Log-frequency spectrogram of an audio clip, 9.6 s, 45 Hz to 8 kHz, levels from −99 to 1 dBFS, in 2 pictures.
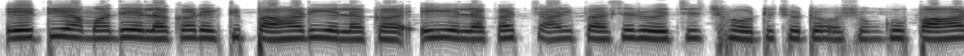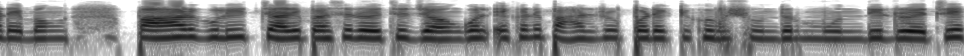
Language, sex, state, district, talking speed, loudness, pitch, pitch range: Bengali, female, Jharkhand, Jamtara, 170 wpm, -15 LUFS, 235 Hz, 230-245 Hz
